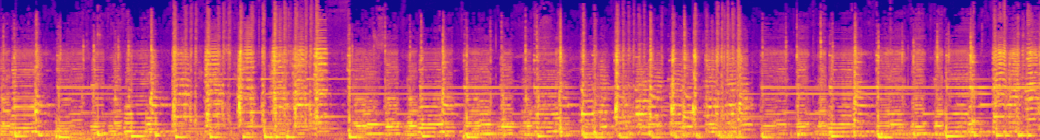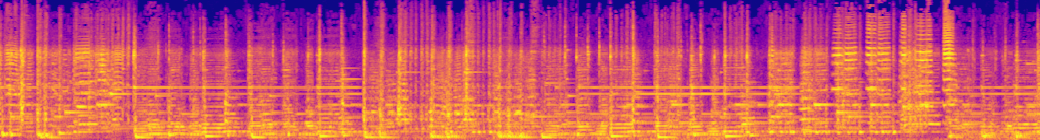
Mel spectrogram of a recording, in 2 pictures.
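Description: Marching band playing: brass winds and drumline with a steady driving beat, over front-ensemble mallet percussion.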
